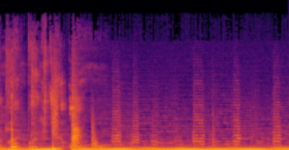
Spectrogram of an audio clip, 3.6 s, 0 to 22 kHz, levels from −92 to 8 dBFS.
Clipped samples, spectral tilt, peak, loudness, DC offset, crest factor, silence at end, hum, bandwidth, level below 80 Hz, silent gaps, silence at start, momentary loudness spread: under 0.1%; -5.5 dB/octave; 0 dBFS; -14 LUFS; under 0.1%; 14 dB; 0 s; 60 Hz at -25 dBFS; 18 kHz; -22 dBFS; none; 0 s; 3 LU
